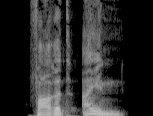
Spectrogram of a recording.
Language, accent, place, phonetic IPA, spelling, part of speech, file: German, Germany, Berlin, [ˌfaːʁət ˈaɪ̯n], fahret ein, verb, De-fahret ein.ogg
- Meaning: second-person plural subjunctive I of einfahren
